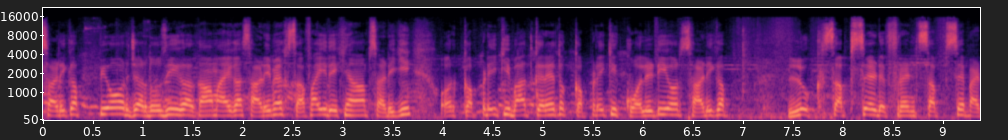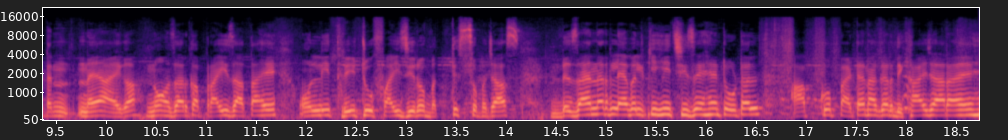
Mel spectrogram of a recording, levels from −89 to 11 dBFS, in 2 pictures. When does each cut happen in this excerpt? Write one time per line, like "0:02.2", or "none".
none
